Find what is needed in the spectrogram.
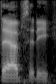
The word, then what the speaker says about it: Abcde: She spells her name A-B-C-D-E, Absidy. – And it's pronounced Absidy.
